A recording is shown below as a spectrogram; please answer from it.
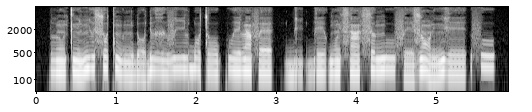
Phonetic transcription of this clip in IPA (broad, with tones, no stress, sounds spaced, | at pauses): l ũ˨ t ĩ˨ ɲ ɨ˦ s o˦ t ŋ ə˨ ŋ ɗ o˨ ɗ ɨ˦ ɣ ɨ˧ v iː˦ l ɓ o˦ t oː˧ kʷ eː˦ l ã˦ f ɛ˧ | ɡ͡b iː˨ ɡ͡b eː˧ ɡʷ ĩ˧ s ã˧ s ə˦ ŋ u˦ f e˨ z ɔ̃˦˨ ɾ ĩ˨˦ ɣ e˧ | f u˦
